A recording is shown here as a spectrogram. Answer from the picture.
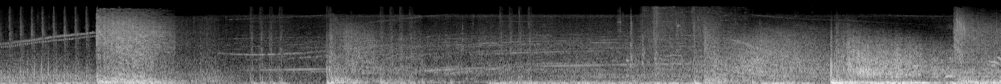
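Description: Battle sound effects: four heavy explosion booms, the loudest near the end, with thin rising and falling whines between them over a low rumble.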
